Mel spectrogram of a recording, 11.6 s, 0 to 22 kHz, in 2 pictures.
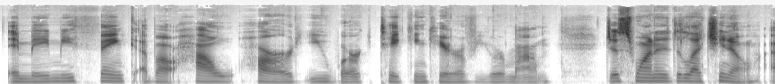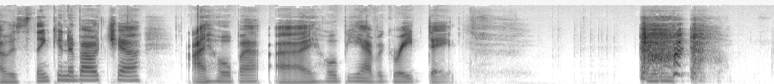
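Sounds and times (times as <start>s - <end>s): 
speech: 0.1s - 9.5s, 10.6s - 11.0s
person coughing with a tickle in the throat: 10.6s - 11.3s.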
